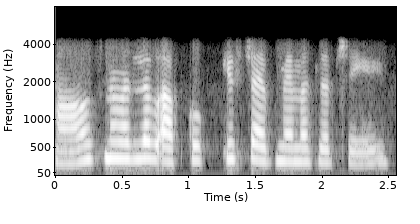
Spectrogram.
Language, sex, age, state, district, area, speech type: Urdu, female, 18-30, Uttar Pradesh, Gautam Buddha Nagar, urban, conversation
